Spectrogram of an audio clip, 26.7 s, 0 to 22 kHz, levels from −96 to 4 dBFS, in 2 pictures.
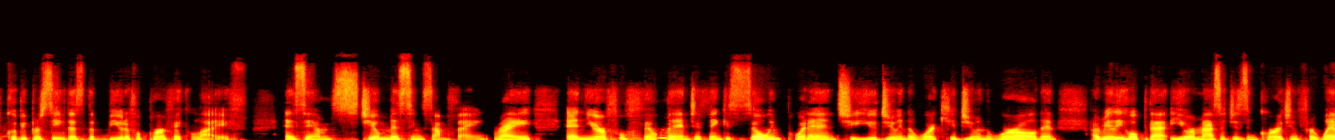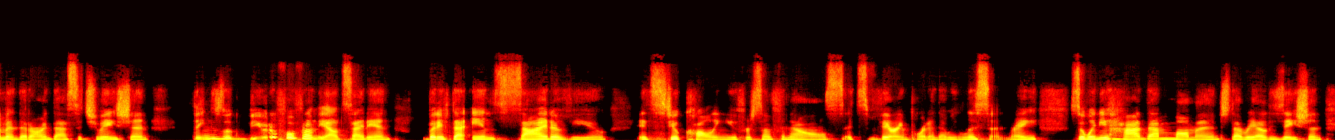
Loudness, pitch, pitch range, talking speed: -21 LUFS, 175 Hz, 165-190 Hz, 190 wpm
